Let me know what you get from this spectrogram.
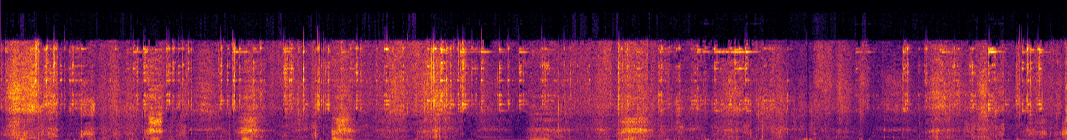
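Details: Five-month-old Dogo Canario puppy attacking in Transylvania: rough, noisy growls and snarls in irregular bursts, roughly one a second, while a person cries out in pain and protest.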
